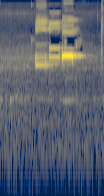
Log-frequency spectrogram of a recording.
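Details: Trilogy BiPAP ventilator switched on during a set-up demonstration with no patient attached, with oxygen, heated circuit and filter connected: brief high-pitched electronic beeping tones from its normal start-up alarm check.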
